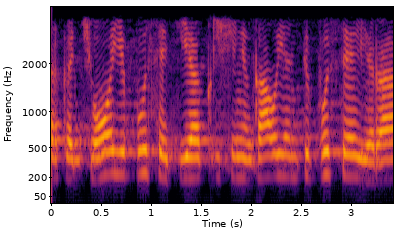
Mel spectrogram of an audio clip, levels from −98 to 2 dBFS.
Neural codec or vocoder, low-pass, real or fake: codec, 16 kHz, 8 kbps, FreqCodec, larger model; 3.6 kHz; fake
